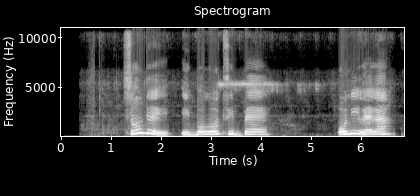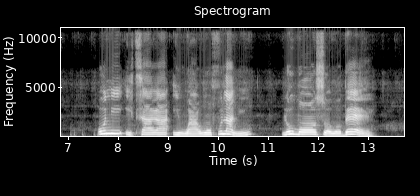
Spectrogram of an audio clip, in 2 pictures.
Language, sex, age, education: Yoruba, female, 30-45, tertiary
